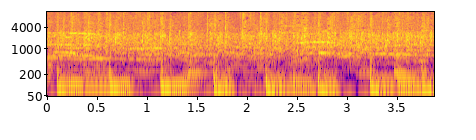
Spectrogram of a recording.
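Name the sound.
audience applause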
